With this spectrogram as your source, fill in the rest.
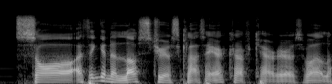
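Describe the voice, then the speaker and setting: A man is speaking with ordinary pitch variation. Music plays in the background. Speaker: gaming video host. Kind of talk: gameplay commentary. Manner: halting, stuttering.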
